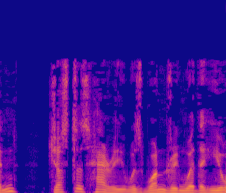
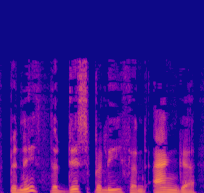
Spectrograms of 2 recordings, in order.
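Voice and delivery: ordinary delivery

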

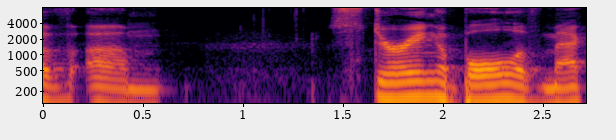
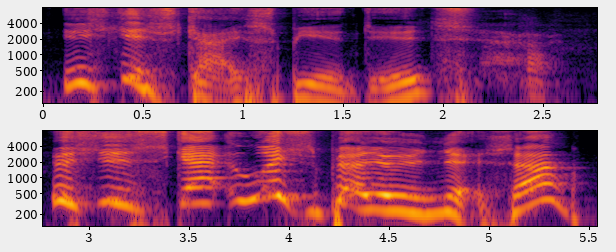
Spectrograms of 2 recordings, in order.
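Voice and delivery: dude-bro character voice; 7 semitones higher, slower than usual. Pretend. Character voice bit.

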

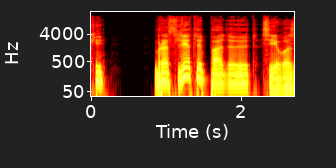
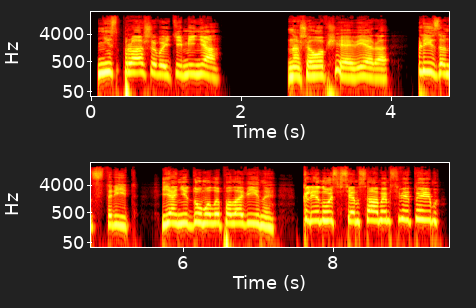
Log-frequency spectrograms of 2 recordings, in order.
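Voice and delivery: high, pleading voice climbing higher; frightened pleading. Acted. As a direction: beg and swear in a rising panic. Bloom pleads under interrogation.

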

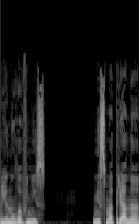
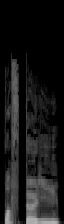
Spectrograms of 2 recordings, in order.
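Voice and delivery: slow, threatening command; menacing drawl; much slower than usual. A narrator's reading. Night visitor demanding a repeat, menacing drawl. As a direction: draw the word out as a threat. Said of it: "угрожающе протянул ночной гость".

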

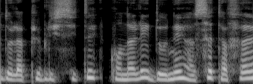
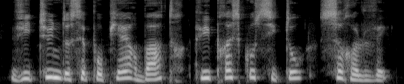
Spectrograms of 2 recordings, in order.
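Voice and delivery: ordinary delivery

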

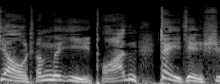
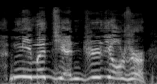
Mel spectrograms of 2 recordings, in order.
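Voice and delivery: much higher, shouting, stretched slow on 终身大事; desperate outcry; 10 semitones higher than usual. Acted. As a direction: wail in aggrieved protest. Friend protests being forced. (委屈地高声大喊)

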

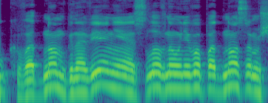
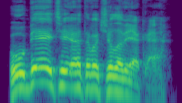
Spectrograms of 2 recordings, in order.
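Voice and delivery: loud cold order; gruff space marine; 4 semitones higher, 3 dB louder than usual. Acted. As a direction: bark the kill order. Captain orders a killing.

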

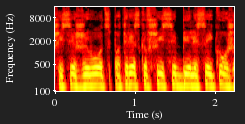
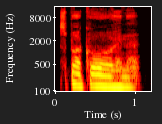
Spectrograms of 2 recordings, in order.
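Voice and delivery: slow, calming reassurance; soothing voice; much slower than usual. A narrator's reading. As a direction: gently settle him down, slowly. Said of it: "увещевающим голосом проговорил я".

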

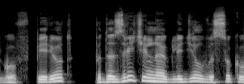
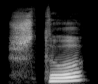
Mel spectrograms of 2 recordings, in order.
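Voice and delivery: startled, higher-pitched query; stunned by the stranger's insolence; taken aback; 5 semitones higher than usual. A narrator's reading. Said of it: "опешив от наглости незнакомца". (ошарашенно)

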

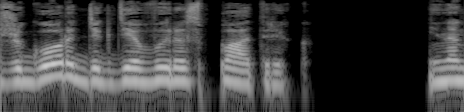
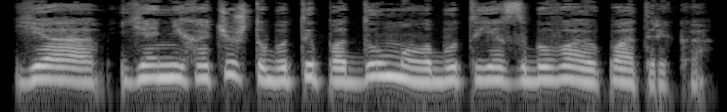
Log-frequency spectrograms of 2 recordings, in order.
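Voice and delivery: usual speaking voice

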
